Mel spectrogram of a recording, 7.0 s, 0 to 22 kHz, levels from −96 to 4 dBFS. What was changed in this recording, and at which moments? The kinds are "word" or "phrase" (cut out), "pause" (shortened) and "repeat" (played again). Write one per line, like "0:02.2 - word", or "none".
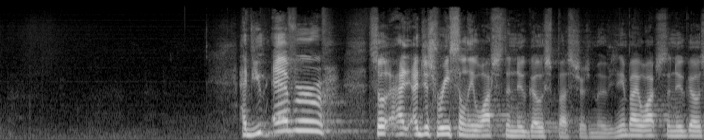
none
